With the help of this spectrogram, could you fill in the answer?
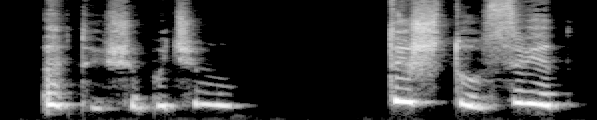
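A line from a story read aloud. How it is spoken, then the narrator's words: Frightened babbling. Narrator (Russian): испуганно пролепетала Ася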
